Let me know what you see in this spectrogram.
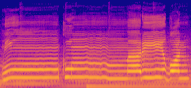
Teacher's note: Kedua, idgham mutamatsilain pada kata minkum maridun karena ada mim sukun bertemu dengan huruf mim yang berharakat, dibaca dengung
